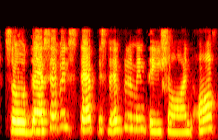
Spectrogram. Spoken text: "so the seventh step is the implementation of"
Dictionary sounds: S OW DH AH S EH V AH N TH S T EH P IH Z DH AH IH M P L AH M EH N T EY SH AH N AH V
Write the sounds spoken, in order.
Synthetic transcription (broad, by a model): S OW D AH S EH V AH N T S T EH P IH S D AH IH M P L AH M EH N T EY SH AH N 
